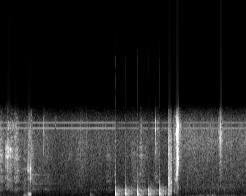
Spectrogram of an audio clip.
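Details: Pet dogs playing around with their owner: a couple of isolated yelps, a short pause, then a quick burst of about six sharp, evenly spaced barks, followed by softer low grumbling noises.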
